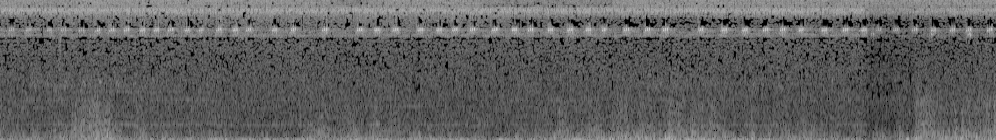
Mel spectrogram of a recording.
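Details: Crickets calling over a summer wheat field in the countryside: an unbroken series of quick, even, high pulses, with gusts of light breeze swelling and fading every few seconds.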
